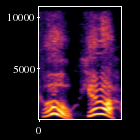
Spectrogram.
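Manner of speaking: sudden high squeak of recognition; oh yeah, it clicks; remembering something from micro class, with a high squeaky oh; dawning recall. Retold or imitated. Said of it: "And I was like".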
